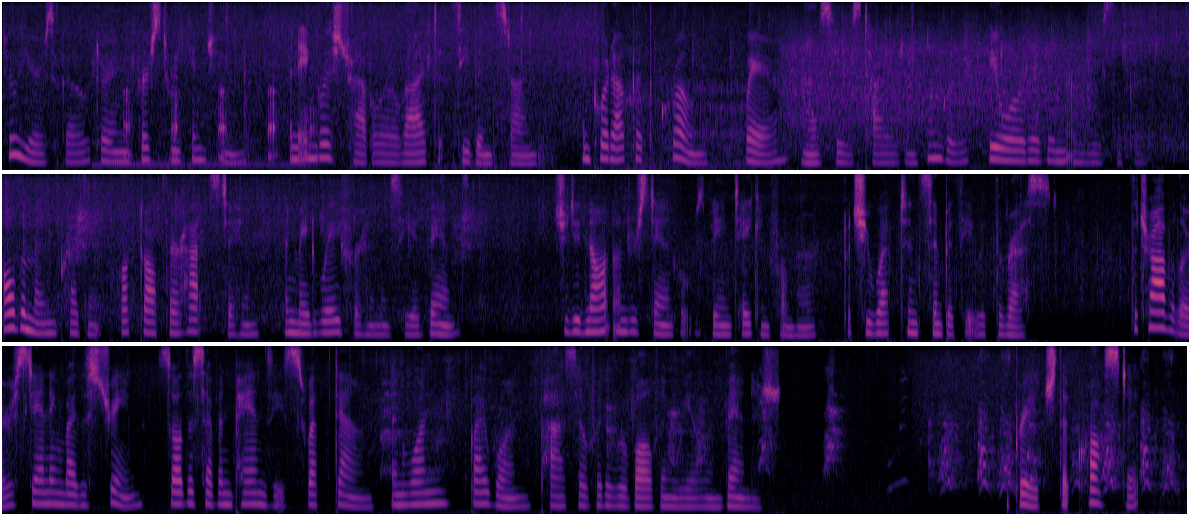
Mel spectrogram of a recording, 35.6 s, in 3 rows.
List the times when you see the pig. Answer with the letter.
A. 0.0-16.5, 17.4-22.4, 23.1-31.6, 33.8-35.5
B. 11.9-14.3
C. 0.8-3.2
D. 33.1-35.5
C.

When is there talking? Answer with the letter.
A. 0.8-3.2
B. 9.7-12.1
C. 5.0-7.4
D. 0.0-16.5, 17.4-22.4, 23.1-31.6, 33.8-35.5
D.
